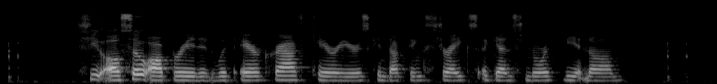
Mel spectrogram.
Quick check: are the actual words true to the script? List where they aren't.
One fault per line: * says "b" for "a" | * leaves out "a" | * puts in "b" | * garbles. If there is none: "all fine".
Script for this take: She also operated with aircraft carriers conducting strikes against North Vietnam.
all fine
